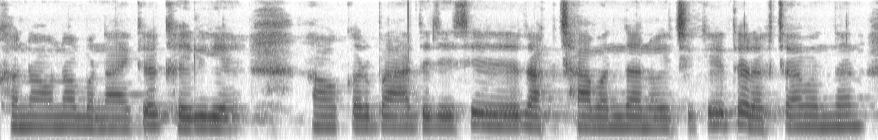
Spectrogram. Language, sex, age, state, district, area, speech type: Maithili, female, 30-45, Bihar, Begusarai, rural, spontaneous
